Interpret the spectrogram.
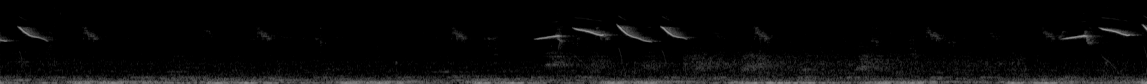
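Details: Warm-up song of the rufous-collared sparrow for stimulating captive birds: short phrases of high, clear whistles, each sliding down, repeated several times with soft chirps between.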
